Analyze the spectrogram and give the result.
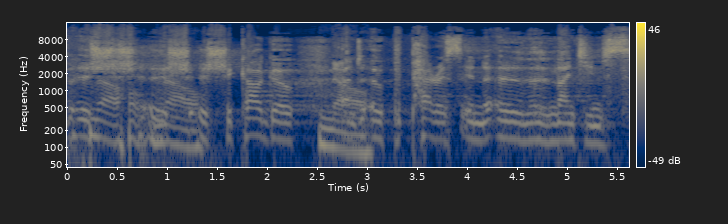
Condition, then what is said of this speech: Stuttering. But he is one of the worst stutterers in the history of Britain since that king that they did the movie about.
